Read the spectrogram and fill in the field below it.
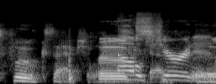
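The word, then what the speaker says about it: Fuks: Fuck. Yeah. Fuck. Yeah. Okay. Fuck. That's the guy's name. Fuck. Right. Is that how you say it? It's Fuchs, actually.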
